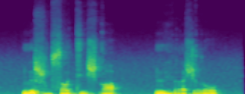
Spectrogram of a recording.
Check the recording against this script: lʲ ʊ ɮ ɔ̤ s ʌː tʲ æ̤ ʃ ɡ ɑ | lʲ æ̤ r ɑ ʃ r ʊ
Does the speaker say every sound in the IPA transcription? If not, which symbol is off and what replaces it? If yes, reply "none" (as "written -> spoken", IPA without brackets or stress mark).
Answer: none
